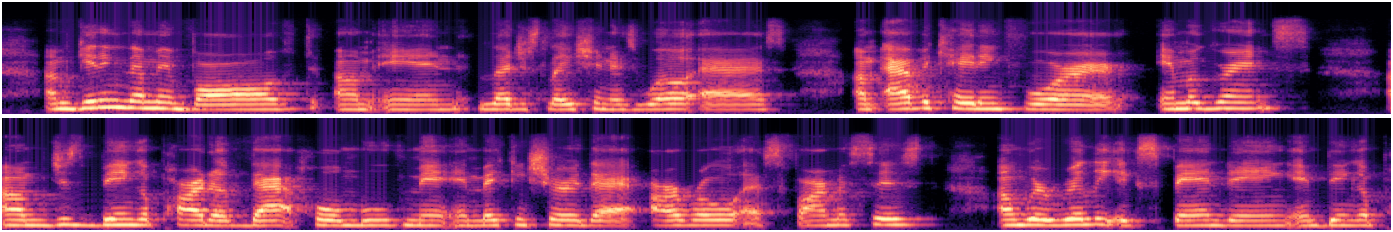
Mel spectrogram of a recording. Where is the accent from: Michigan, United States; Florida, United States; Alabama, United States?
Florida, United States; Miami; I am from Miami, Florida, and my journey to pharmacy started when I was in high school.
